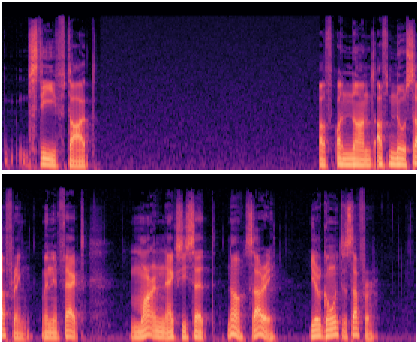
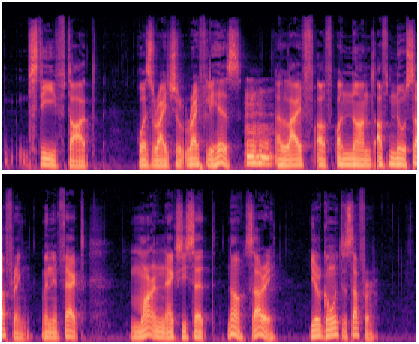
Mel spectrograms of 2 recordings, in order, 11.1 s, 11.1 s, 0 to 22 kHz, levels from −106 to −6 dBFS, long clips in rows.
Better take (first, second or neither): second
